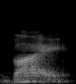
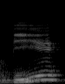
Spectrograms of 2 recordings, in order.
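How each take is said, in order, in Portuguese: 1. Ela é dita como uma só sílaba, rimando com 'eye'. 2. Ela é lida letra por letra, como duas sílabas. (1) "Mas se pronuncia bye, B A I fechado" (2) "se escreve B Y E, tipo bie"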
